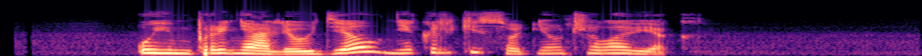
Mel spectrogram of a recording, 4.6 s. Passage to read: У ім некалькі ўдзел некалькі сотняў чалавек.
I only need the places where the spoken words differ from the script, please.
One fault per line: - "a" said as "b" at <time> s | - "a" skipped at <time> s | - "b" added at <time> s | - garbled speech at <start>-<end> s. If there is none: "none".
- "некалькі" said as "прынялі" at 1.0 s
